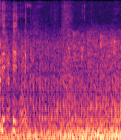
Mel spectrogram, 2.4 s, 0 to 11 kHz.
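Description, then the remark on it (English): Loud, steady rotor noise from a traffic-reporting helicopter 500 feet above the city in air of about 45 degrees: a dense low drone with a throbbing, churning texture that holds unbroken for the whole couple of seconds, with a faint voice buried beneath it. “Well, he just drives around on the traffic tracker all day long.”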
